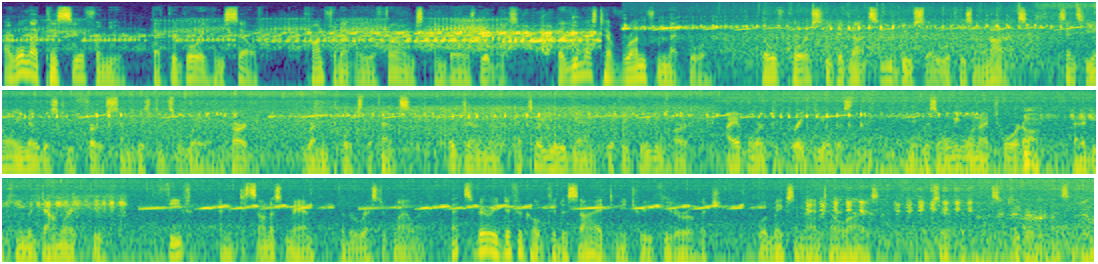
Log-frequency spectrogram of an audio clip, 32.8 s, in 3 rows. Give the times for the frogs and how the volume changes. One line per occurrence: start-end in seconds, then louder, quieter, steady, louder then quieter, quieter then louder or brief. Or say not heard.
0.0-32.7 quieter.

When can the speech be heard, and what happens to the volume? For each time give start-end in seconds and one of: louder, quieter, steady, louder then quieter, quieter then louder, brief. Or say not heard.
0.0-32.7 steady.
